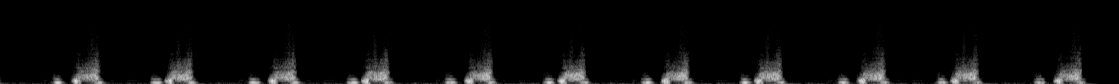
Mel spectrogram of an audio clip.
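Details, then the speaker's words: Mitral valve prolapse, regular heartbeat around 60 a minute: mid-systolic click followed by a short late systolic murmur. "summary mitral valve prolapse is the most common valvular disease in developed countries the classic click murmur complex moves later with a squat maneuver"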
